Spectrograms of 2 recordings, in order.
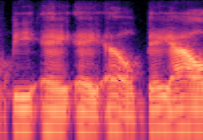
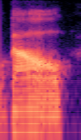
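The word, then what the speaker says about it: Barle: But this is spelled B-A-R-L-E, and I don't know if it's because of the English accent, but nevertheless, it's pronounced Baal on the River Baal.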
